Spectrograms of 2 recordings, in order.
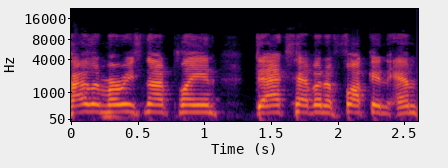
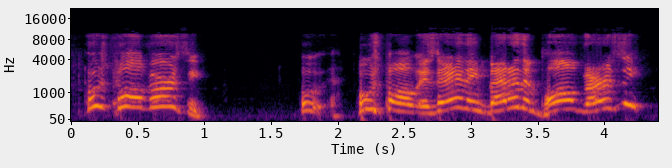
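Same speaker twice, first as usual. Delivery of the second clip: higher, indignant wife voice; mock outraged wife; 8 semitones higher than usual. Wife hears the gambling confession, mock indignation. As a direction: play the shocked spouse.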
